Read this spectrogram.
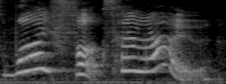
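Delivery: very high, loud piping greeting; breezy mouse. Acted. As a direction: greet an acquaintance in a tiny mouse voice.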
